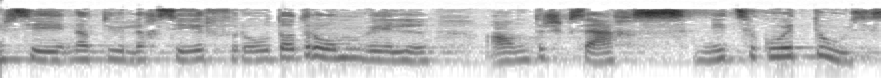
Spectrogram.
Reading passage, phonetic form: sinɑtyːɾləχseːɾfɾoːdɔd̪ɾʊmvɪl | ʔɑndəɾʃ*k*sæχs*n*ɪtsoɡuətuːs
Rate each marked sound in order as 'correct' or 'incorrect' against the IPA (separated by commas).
correct, correct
